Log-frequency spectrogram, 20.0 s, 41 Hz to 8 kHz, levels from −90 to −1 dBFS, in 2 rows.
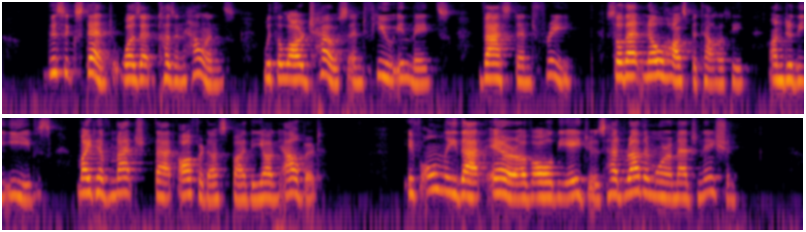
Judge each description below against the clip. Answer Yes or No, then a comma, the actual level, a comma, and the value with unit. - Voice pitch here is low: No, high, 210 Hz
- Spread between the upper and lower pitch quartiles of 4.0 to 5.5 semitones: No, average, 3.6 semitones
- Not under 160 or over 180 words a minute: No, average, 140 wpm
